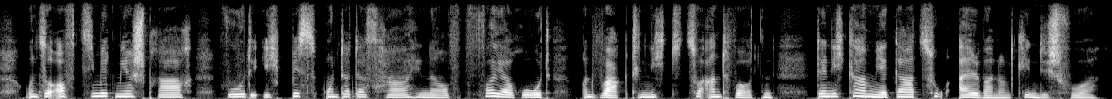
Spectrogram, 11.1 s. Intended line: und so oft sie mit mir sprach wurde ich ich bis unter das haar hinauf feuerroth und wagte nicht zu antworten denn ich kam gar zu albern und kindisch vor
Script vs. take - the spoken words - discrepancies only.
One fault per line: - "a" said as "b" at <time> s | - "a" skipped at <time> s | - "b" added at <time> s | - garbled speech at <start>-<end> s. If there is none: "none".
- "ich" skipped at 2.8 s
- "mir" added at 8.7 s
